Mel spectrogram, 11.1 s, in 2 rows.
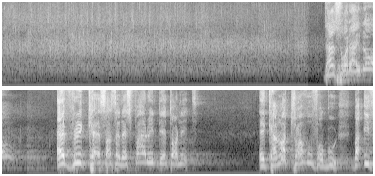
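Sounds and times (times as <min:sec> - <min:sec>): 
audience clapping: 0:00.0 - 0:04.8
speech: 0:04.8 - 0:05.8, 0:06.4 - 0:08.6, 0:09.4 - 0:11.1.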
